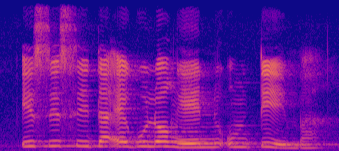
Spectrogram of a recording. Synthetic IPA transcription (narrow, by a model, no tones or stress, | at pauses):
isisitʼaʔek̬ulɔŋeniʔum̩tʼiːmbʱa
